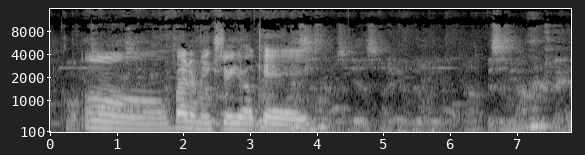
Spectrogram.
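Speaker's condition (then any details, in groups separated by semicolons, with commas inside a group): No condition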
